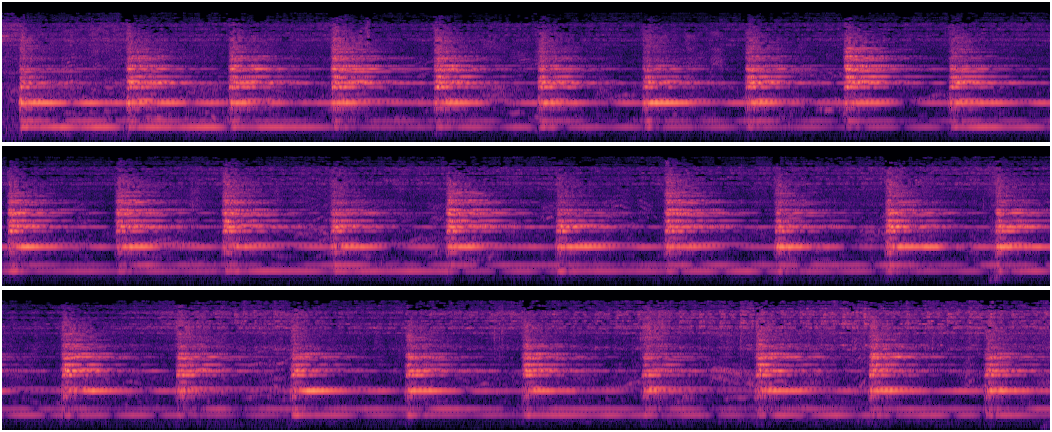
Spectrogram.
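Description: A single church bell rung quickly and evenly, about three strikes every two seconds, each stroke's hum running on into the next.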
